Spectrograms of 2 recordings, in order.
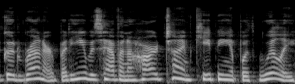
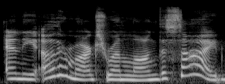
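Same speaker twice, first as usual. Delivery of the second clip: plain reading voice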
